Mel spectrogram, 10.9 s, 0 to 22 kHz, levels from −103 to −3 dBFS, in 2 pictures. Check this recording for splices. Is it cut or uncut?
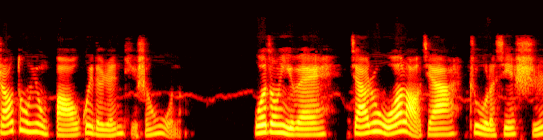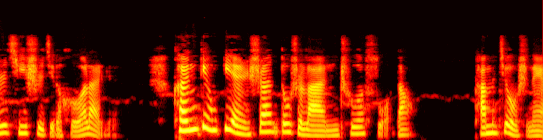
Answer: cut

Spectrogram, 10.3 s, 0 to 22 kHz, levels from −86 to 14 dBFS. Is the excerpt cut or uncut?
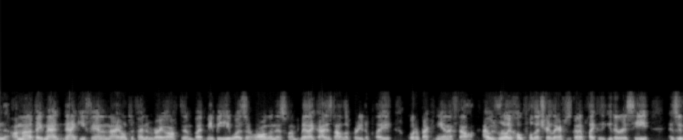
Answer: cut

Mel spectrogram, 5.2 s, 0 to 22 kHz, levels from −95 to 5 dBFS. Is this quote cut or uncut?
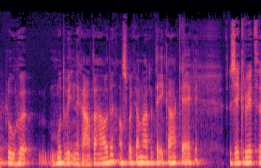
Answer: uncut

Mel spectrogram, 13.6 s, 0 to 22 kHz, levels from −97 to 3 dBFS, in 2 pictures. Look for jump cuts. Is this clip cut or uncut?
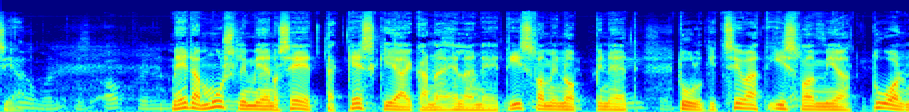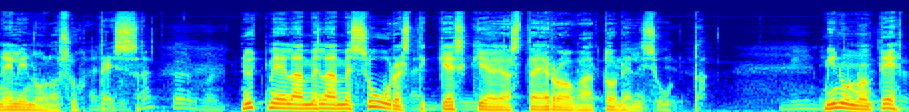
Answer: cut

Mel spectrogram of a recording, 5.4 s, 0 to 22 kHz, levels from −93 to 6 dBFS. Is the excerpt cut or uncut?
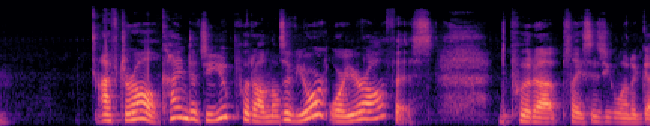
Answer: cut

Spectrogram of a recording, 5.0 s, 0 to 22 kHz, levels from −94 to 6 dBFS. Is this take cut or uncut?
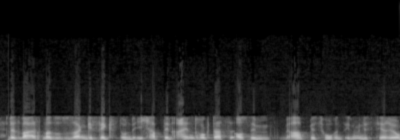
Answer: cut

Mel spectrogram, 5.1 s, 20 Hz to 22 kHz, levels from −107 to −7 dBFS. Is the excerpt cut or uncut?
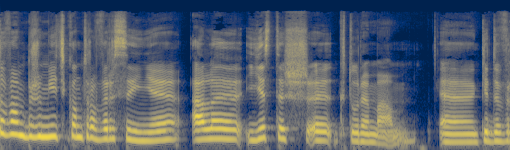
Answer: cut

